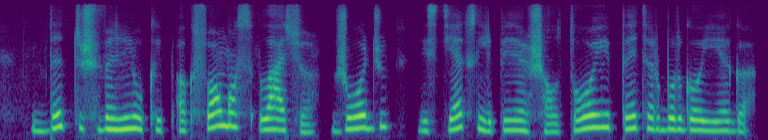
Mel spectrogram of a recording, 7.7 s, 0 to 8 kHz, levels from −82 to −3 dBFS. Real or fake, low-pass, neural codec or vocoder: fake; 7.2 kHz; codec, 16 kHz, 0.7 kbps, FocalCodec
